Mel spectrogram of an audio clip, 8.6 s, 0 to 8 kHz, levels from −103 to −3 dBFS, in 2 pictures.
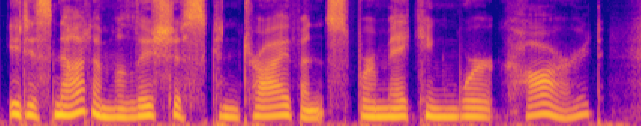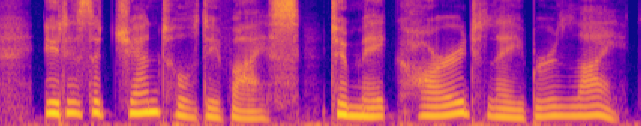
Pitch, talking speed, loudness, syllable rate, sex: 170 Hz, 140 wpm, -22 LUFS, 4.0 syllables/s, female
